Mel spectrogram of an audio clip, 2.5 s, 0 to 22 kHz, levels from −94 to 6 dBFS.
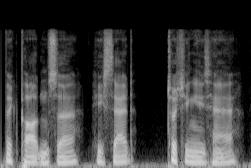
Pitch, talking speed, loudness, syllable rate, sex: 95 Hz, 190 wpm, -18 LUFS, 5.1 syllables/s, male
